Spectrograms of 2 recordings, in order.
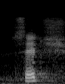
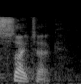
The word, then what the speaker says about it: Scitec: in pronouncing your name it's scitec scitec yes thank you oh you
